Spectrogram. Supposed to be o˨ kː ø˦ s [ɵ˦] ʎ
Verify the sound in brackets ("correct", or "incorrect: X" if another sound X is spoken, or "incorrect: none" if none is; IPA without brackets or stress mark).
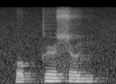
correct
